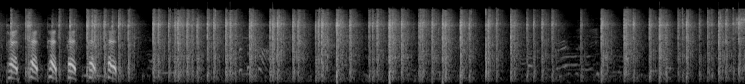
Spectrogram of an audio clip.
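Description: Bonfire night fireworks crackle in long, dense strings of sharp pops, rapid and loud like firecrackers going off nearby, with brief excited voices near the start.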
